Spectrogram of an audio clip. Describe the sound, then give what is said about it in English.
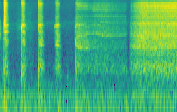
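Deep breaths taken to focus: a quick series of about five sharp, breathy gasps, followed by a longer, steady rush of airy breath noise that grows louder toward the end. “Helen Palmer told me I didn't have to do that breath stuff when I'm doing this, but it helps me do it. It's just a focus point.”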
